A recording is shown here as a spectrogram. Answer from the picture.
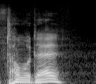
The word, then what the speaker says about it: Tom Odell: Spricht man den oh, so aus? Tom Odell. – Und jetzt ja.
